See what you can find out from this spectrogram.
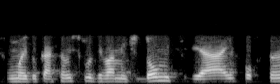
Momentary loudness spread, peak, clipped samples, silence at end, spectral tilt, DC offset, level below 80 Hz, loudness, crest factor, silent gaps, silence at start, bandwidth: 9 LU; 0 dBFS; under 0.1%; 0 s; -8.5 dB/octave; under 0.1%; -70 dBFS; -17 LUFS; 16 dB; none; 0.1 s; 4.1 kHz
